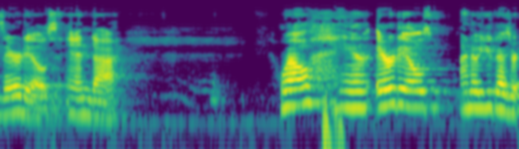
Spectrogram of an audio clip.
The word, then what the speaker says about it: Airedale: and uh well and airedale's I know you guys are Airedale buyers so you know how to spell air deals but that a-i-r-e that silent E there is very tricky for people and it's just been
